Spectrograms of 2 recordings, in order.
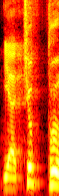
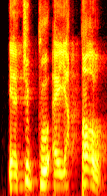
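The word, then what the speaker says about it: يجبّ: Terus Nabi ngentikan, "Alislamu yajubbu ma qoblah." Itu bacanya bukan yajibu tapi apa? Yajibu lah kalau pas ini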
